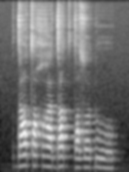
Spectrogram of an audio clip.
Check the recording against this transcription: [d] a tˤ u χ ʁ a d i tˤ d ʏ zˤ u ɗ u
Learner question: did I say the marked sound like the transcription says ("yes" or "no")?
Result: yes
